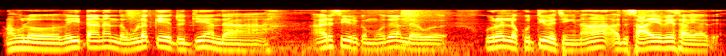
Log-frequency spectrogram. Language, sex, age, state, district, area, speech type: Tamil, male, 60+, Tamil Nadu, Mayiladuthurai, rural, spontaneous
